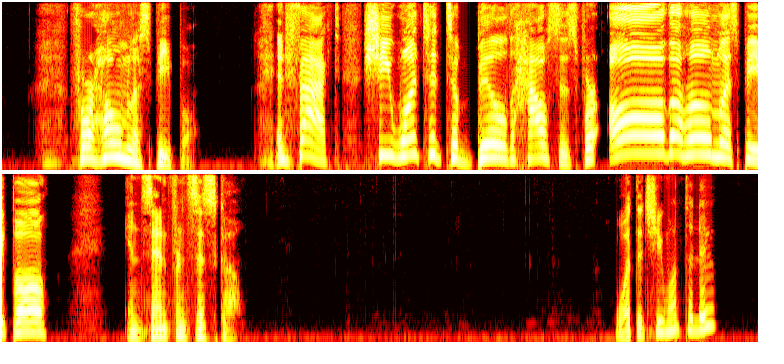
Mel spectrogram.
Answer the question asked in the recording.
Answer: She wanted to build houses for all the homeless people in San Francisco.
